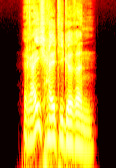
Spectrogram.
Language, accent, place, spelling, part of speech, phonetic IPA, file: German, Germany, Berlin, reichhaltigeren, adjective, [ˈʁaɪ̯çˌhaltɪɡəʁən], De-reichhaltigeren.ogg
- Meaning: inflection of reichhaltig: 1. strong genitive masculine/neuter singular comparative degree 2. weak/mixed genitive/dative all-gender singular comparative degree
